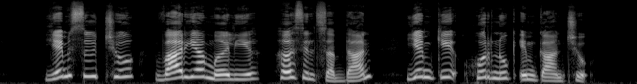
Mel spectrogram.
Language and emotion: Kashmiri, neutral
